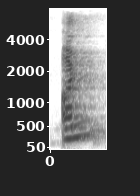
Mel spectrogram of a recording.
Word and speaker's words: un: इन the name of the element each root is pronounced separately such as the root un should get pronounced with a long u.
